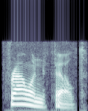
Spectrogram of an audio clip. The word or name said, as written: Frauenfeld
